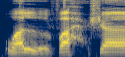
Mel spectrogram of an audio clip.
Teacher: karena ada alif lam berjumpa dengan huruf qamariah yakni huruf Fa maka alif lam dibaca jelas terbaca jelas dia dibaca izhar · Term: izhar qamariah, alif lam qamariyah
